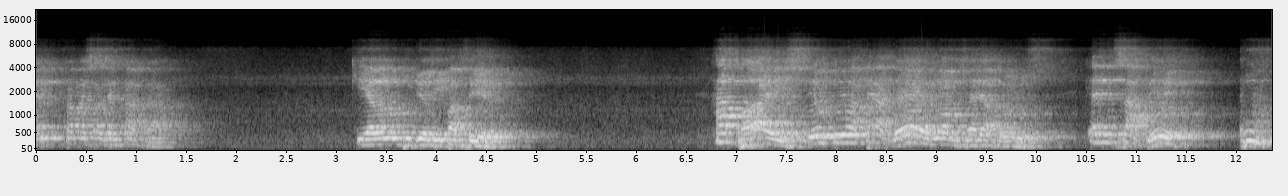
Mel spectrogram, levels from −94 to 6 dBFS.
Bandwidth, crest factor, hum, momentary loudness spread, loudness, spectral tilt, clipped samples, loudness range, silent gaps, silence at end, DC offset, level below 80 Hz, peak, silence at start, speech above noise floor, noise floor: 9 kHz; 14 dB; none; 12 LU; -13 LUFS; -6 dB/octave; under 0.1%; 5 LU; none; 0 s; under 0.1%; -50 dBFS; 0 dBFS; 0 s; 37 dB; -49 dBFS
